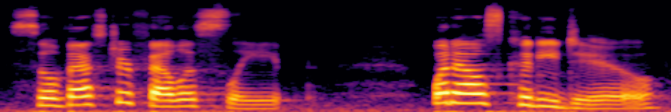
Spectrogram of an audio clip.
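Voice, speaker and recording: A woman reads a children's picture book aloud in a lively, swooping voice. She stresses key words and pauses for drama, and the room around her rings with long reverb. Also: on the high side, clear, resonant tone. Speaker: librarian reading aloud.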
